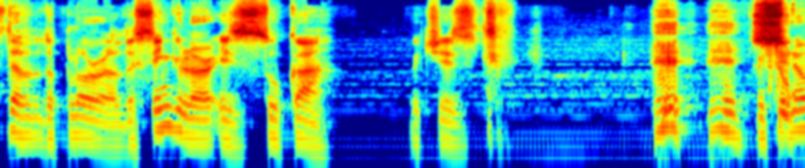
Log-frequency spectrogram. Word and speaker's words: Sukkah: The singular is Sukkah, which is which you know what it Sukkah.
